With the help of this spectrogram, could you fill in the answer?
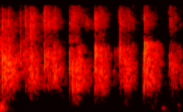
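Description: A crowd in a church applauds, a steady wash of many hands clapping with a few sharper claps standing out, fairly quiet throughout.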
